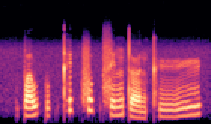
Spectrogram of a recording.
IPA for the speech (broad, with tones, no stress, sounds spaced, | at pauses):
p ɐ˨˥ w kʷ ɪ˨ k̚ t̪ʰ ɪ˥ k̚ f ʊ˥ k̚ s ɪ˨˧ ŋ t̪ œː˨˩ n kʰ yː˨˥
